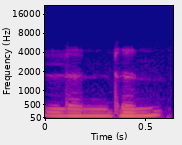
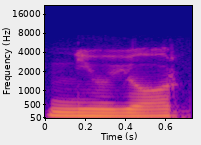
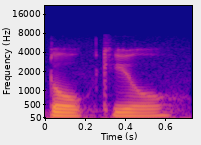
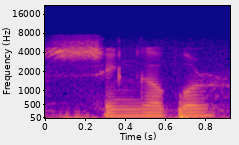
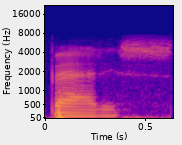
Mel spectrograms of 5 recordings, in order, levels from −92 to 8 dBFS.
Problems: constant background noise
